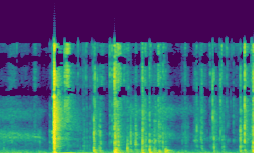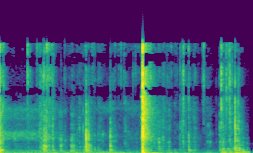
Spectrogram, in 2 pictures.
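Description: Thin acrylic sheet clicking and snapping as it is bent to pop cut-out blanks free, with smaller ticks and light plastic rustling between. Two sharp snaps stand out, one about a second in and one near the end.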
